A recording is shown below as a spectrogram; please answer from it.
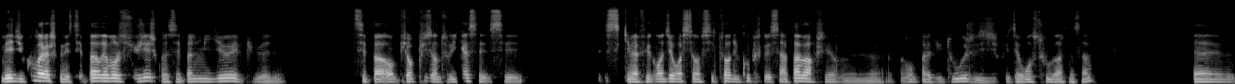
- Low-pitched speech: Yes, low, 125 Hz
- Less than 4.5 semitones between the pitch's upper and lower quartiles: Yes, average, 4.0 semitones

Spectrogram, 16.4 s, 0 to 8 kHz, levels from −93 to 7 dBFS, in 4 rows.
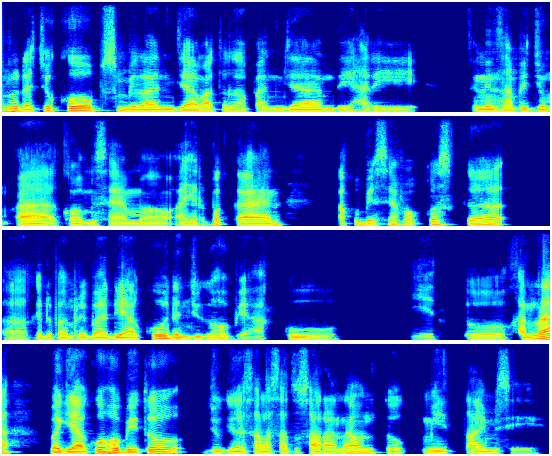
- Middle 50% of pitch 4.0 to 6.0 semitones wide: No, narrow, 2.4 semitones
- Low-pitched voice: Yes, very low, 95 Hz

